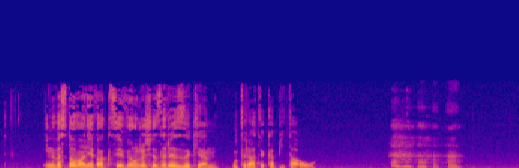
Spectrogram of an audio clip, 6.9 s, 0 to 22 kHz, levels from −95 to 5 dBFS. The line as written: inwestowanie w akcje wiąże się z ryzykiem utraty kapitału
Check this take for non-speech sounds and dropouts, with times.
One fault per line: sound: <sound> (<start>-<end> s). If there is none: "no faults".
sound: laugh (5.2-6.2 s)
